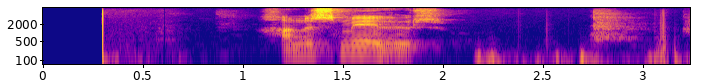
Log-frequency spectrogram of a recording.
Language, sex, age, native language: Icelandic, male, 30-39, Icelandic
